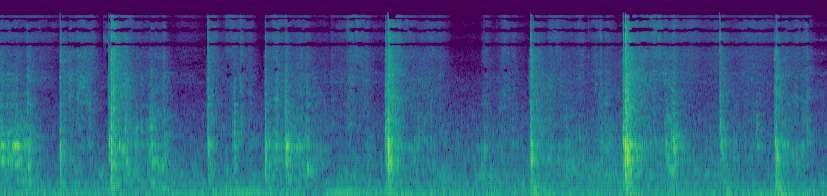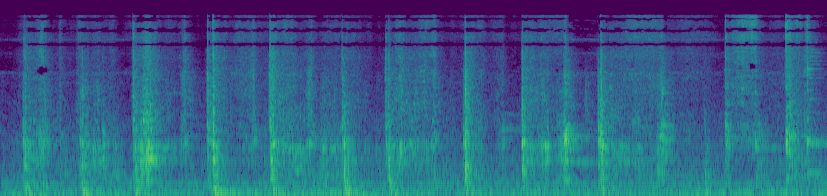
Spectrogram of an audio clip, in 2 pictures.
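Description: Metal-bladed Venetian plaster trowel scraping across a plaster sample board, spreading wax in circular strokes: irregular short scrapes and clicks, a few each second.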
